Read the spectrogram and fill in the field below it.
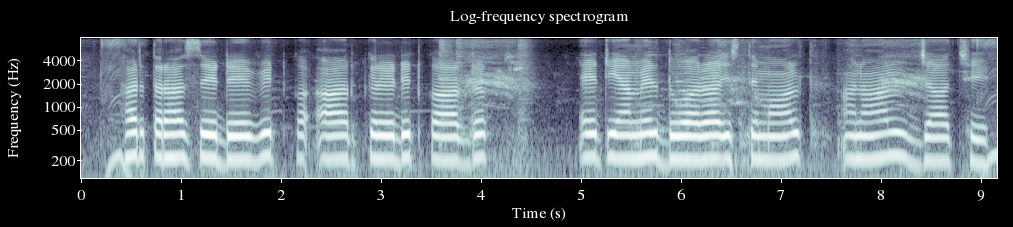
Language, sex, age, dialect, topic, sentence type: Magahi, male, 25-30, Northeastern/Surjapuri, banking, statement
